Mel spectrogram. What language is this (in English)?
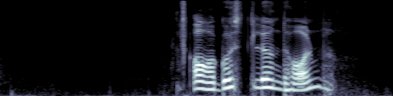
Swedish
